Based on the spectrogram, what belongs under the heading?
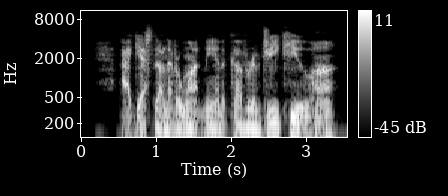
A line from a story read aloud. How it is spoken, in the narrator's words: Stark asked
